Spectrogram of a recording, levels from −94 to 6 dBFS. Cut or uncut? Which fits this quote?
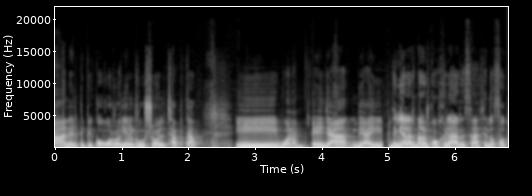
cut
